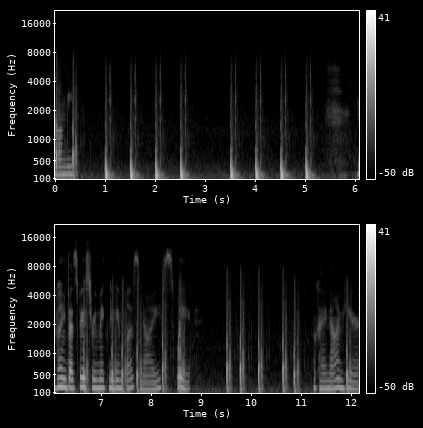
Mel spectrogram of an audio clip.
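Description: Footsteps thud steadily on wooden stairs.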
